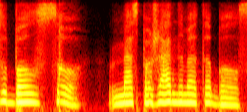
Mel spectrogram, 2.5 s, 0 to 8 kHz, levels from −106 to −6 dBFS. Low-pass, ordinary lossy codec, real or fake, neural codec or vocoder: 7.2 kHz; Opus, 24 kbps; fake; codec, 16 kHz, about 1 kbps, DyCAST, with the encoder's durations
